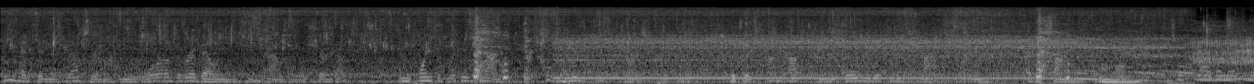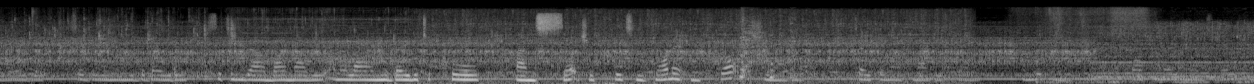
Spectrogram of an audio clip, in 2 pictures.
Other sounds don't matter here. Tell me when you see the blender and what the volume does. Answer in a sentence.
You can hear the blender from 5.5 to 25.0 s, at a steady volume.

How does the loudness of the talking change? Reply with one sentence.
The loudness of the talking goes up, then down.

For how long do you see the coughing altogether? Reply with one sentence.
The coughing can be heard for 2 seconds in total.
